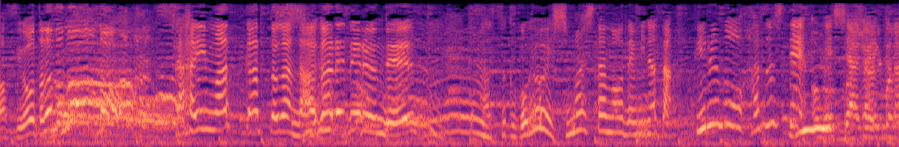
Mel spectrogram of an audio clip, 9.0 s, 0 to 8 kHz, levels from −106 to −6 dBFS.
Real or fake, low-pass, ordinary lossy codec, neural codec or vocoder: fake; 7.2 kHz; none; vocoder, 44.1 kHz, 80 mel bands, Vocos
